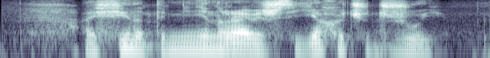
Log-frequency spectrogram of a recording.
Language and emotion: Russian, angry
